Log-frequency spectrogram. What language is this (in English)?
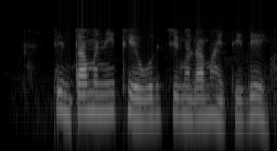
Marathi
